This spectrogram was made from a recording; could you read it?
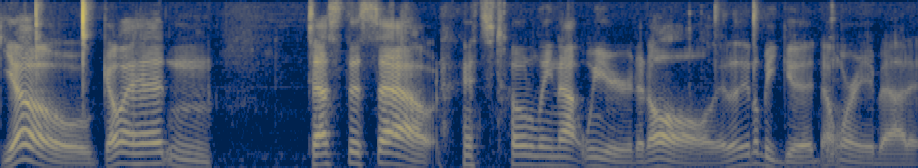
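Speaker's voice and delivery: laid-back, offhand, slow, breezy casual pitch. Retelling how an organization contacted a school: imitating casual reassurance. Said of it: "The Foundation just contacted a regular-ass civilian school and was like".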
